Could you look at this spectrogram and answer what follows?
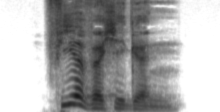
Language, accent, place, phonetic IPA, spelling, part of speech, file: German, Germany, Berlin, [ˈfiːɐ̯ˌvœçɪɡn̩], vierwöchigen, adjective, De-vierwöchigen.ogg
- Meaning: inflection of vierwöchig: 1. strong genitive masculine/neuter singular 2. weak/mixed genitive/dative all-gender singular 3. strong/weak/mixed accusative masculine singular 4. strong dative plural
